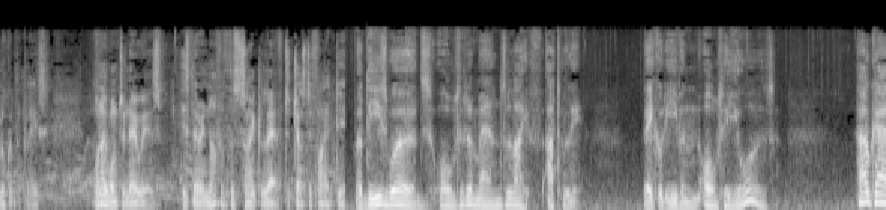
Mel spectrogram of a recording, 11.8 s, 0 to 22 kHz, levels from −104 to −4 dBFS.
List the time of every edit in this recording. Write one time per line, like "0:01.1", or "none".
none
